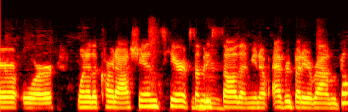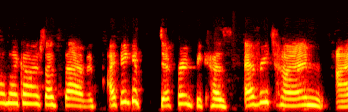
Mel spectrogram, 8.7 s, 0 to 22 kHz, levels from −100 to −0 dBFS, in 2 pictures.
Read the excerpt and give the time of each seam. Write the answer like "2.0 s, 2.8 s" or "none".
4.2 s, 5.6 s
